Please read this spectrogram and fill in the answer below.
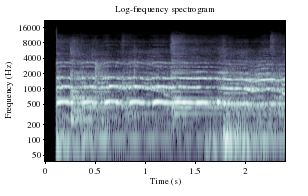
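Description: A man singing long, held notes with a slow waver into a microphone, in the style of gospel singing; the sound cuts in just after the start.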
